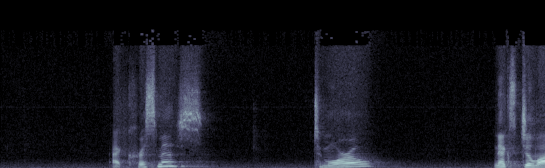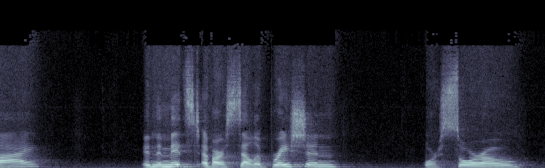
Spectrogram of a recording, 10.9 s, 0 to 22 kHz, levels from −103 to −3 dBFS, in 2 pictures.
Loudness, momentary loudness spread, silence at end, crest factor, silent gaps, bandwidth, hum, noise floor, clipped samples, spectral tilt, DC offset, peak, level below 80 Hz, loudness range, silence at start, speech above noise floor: -32 LUFS; 16 LU; 0.25 s; 20 dB; none; 17 kHz; none; -75 dBFS; under 0.1%; -3.5 dB/octave; under 0.1%; -14 dBFS; -76 dBFS; 10 LU; 1.1 s; 43 dB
